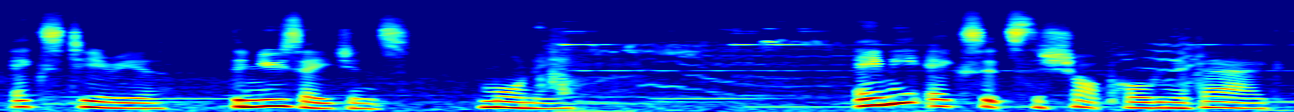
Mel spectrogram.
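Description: Low-pitched, measured female narrator. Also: mellow, soft background music. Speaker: narrator reading stage directions. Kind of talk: scripted narration.

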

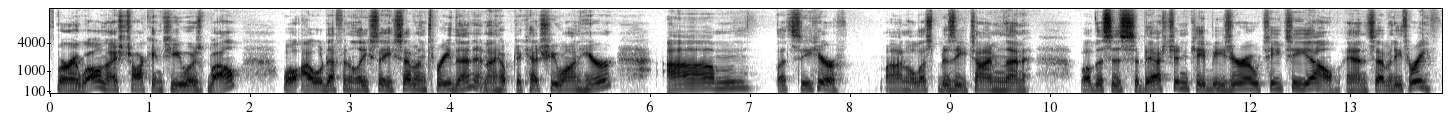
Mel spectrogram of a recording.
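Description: A man's voice: fairly high pitch, moderate pace. A middle-aged man with an American accent presenting an instructional demonstration with casual radio chat, methodical in his delivery, recorded in an indoor studio. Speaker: presenter, ham radio operator. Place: indoor studio with wood-panel backdrop.

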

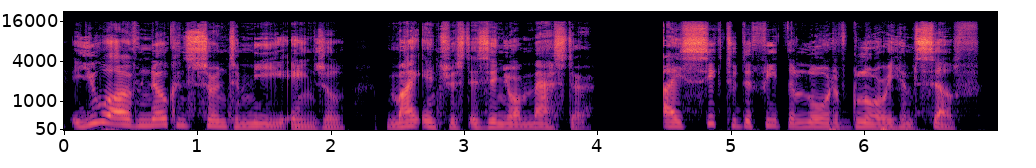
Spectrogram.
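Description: A man's voice: very animated, normal speed, darkish tone, no room sound, clean studio sound. A man voicing a scheming male wizard villain in a storybook reading, sly and mocking. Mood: cold. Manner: taunting, sly, rising high.

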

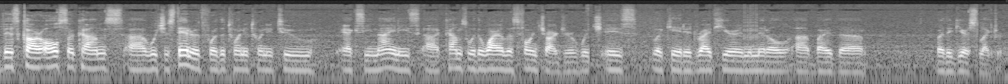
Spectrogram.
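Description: A man's voice: lowish voice, steady tone, moderate pace, a little mellow, muffled recording, slight background noise. A man working as a car dealership product specialist, walking viewers through a car's features from inside it, with plenty of ums and restarts. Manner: explains features with frequent fillers and restarts. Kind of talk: car walkthrough video. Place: inside a car in a parking lot.

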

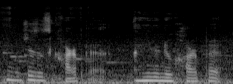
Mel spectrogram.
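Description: A woman's voice: fairly low pitch, quick pace. A woman vlogger chatting casually to herself as she browses a large thrift store, filmed on a handheld phone. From Canada. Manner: chatty, musing aloud while browsing. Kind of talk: casual thrift shopping commentary. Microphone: handheld phone camera. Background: background music.

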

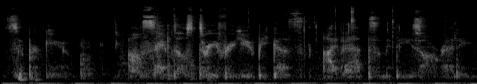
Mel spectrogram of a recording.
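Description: A middle-aged woman whispering gently and intimately in an ASMR roleplay as a friendly witch hostess, close to the mic. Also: poor audio. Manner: gentle, unhurried, intimate personal attention. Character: friendly witch hosting a tea party. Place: small indoor set, seated. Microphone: close to the mic, facing the camera.

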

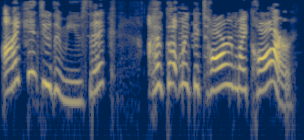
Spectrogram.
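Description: A woman's voice: extremely high pitch, big pitch swings, a little fast, bright, forceful tone, no room sound, studio quality, heavily acted. A woman voicing an eager young musician friend in a cartoon. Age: young adult. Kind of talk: animated cartoon acting.

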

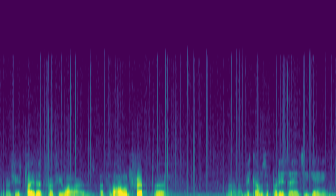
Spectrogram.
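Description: Wry old radio detective guy, lowish voice, easygoing and dryly amused, 1950s style. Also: sing-song, fast, gravelly, mellow, slightly rough, exaggerated voice, poor audio. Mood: reluctant, amused. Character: easygoing, wry male detective, a married man. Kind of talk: 1950s radio drama acting.

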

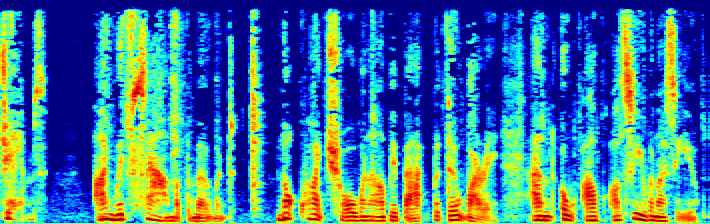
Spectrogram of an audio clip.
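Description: A woman's voice: low-pitched, animated, moderate pace, a bit bright. An actress playing a polite, sympathetic middle-aged woman sleuth in a radio drama, tactful and a little hesitant. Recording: slightly dull, noisy recording.

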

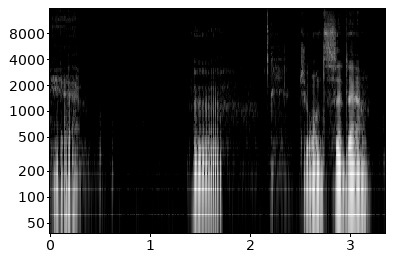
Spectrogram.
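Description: A man playing a tender, devoted newlywed husband in a soft, intimate, romantic ASMR roleplay with lingering pauses. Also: rumbling low, gravelly, dry recording, heavily acted. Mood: adoring, caring. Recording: music behind the voice. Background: music.

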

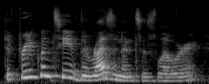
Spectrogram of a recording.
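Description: A woman in her twenties giving a scripted educational explanation as a science presenter, in a measured demonstration delivery. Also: mid-range voice, sing-song. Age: 20s. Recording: echoey room with background noise.

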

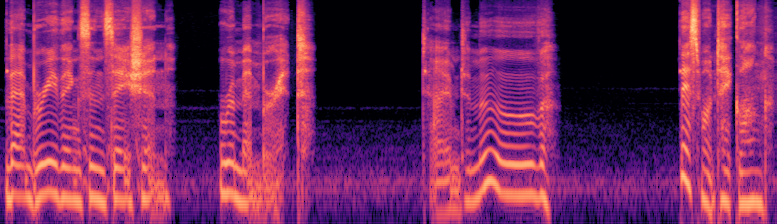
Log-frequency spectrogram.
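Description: An actress playing a calm, seductive female assassin in a video game, with a breathy, velvety voice and a languid, teasing delivery. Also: fairly low pitch, full character voice. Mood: cool, menacing. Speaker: game character voice actor. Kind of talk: scripted video game character voice lines. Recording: clean studio voice over game music.

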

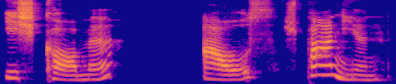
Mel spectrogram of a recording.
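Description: A woman reading short example sentences for learners, saying each one twice in clear, separate chunks. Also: on the low side, big pitch swings, extremely slow. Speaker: German teacher.

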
